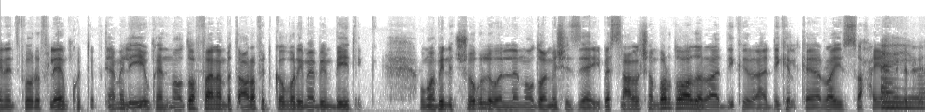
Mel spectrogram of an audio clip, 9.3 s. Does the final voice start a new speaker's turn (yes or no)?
yes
